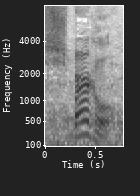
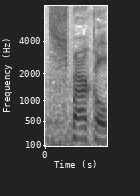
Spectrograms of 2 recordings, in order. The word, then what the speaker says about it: Sparkle: and then we have Sparkle and it is sparkled not spark le you pronounce it Sparkle it has the full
